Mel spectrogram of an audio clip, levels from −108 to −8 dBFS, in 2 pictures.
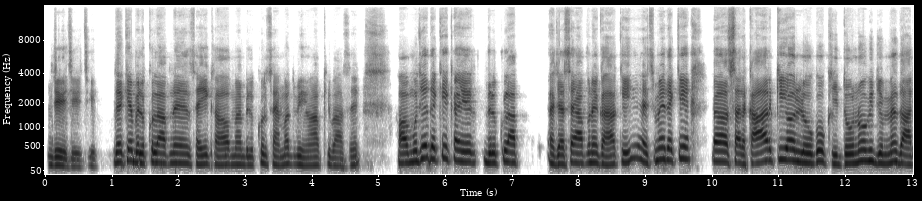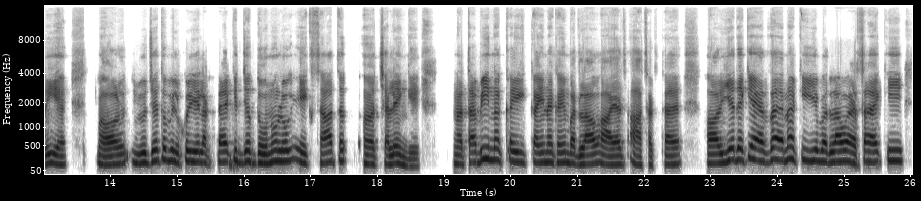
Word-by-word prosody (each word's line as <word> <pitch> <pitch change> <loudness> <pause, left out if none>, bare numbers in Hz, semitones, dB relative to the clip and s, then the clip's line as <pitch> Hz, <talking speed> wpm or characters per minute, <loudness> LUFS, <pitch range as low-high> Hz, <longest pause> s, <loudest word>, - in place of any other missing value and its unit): जी, 135 -2 +1
जी, 115 0 -7
जी। 120 -2 -12 0.3
देखिए 180 +3 +1
बिल्कुल, 180 0 +1
आपने 165 0 0
सही 150 +1 -1
कहा 145 -2 -3
और 145 - -2
मैं 145 0 -3
बिल्कुल 140 +4 -4
सहमत 145 +1 -4
भी 145 -1 -2
हूँ 130 +1 -5
आपकी 135 +3 -5
बात 125 -3 -6
से 135 +6 -7 0.7
और 170 - +3
मुझे 195 +8 +2
देखिए, 240 +1 0
कहीं 200 -4 +1 0.2
बिल्कुल 170 +3 +1
आप 175 -1 0 0.5
जैसे 155 +3 0
आपने 170 +1 +1
कहा 150 -1 0
कि 175 - +3 0.3
इसमें 205 +7 0
देखिए 220 +3 0
अ, 195 -5 -1
सरकार 170 +4 +1
की 230 0 0
और 210 -2 +4
लोगों 180 +1 +3
की, 155 -3 -3
दोनों 165 +7 +2
की 205 - +3
ज़िम्मेदारी 165 -1 +1
है 145 -2 +1 0.6
और 150 +3 +2
मुझे 175 +4 +1
तो 225 +2 0
बिल्कुल 200 -2 0
ये 190 -1 +3
लगता 185 +1 -2
है 190 0 +2
कि 205 - -1
जब 185 0 -1
दोनों 170 +3 +2
लोग 200 +2 +2 0.2
एक 165 - -8
साथ 175 +3 -1 0.3
अ, 155 -1 +1
चलेंगे 145 -6 0 0.5
ना 155 -1 0
तभी 185 +7 +2
ना 220 -1 0
कहीं 185 -3 0
कहीं 180 -1 +2
न 180 0 +1
कहीं 175 +1 0
बदलाव 160 +1 +2
आया 145 -1 +3 0.2
आ 140 - +1
सकता 140 +2 -3
है 150 +1 0 0.4
और 165 +1 +3
ये 205 +6 +2
देखिए 225 +2 +1
ऐसा 200 +2 +3
है 215 - +5
ना 235 +3 +2
कि 225 - -5
ये 205 - +2
बदलाव 190 0 +3
ऐसा 180 +2 +1
है 185 0 +2
कि 205 +2 -2
170 Hz, 180 wpm, -22 LUFS, 150-195 Hz, 0.7 s, है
